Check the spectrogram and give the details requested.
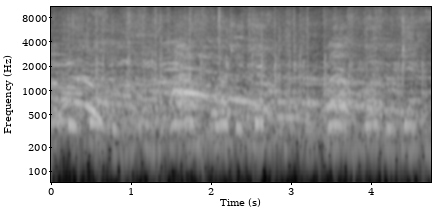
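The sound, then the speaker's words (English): An excited basketball crowd roars and cheers steadily as Bako wins and fans storm the court, with overlapping shouts and voices rising and falling in a dense, loud wash of celebration. “So you can hear the excitement in the crowd.”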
